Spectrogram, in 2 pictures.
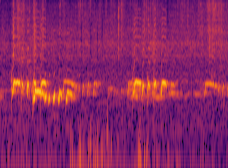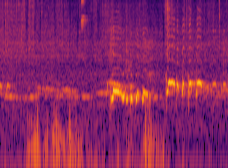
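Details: Two zebra doves, a local bird and a cemani bird, sing in duet: rolling, trilled coo phrases in a mid-pitched band, given about every two seconds and sometimes overlapping, with low rumbling thumps of background noise between phrases.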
